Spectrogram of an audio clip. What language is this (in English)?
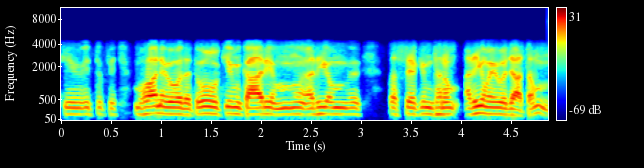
Sanskrit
